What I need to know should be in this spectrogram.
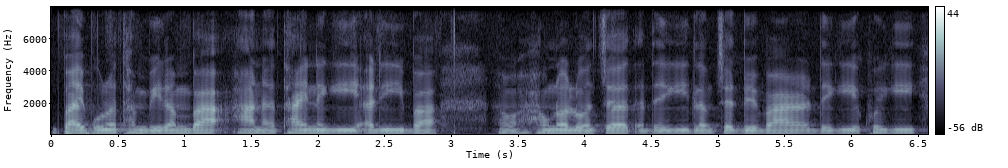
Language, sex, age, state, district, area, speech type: Manipuri, female, 45-60, Manipur, Tengnoupal, rural, spontaneous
